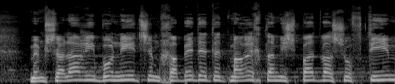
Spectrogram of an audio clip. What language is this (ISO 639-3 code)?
heb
